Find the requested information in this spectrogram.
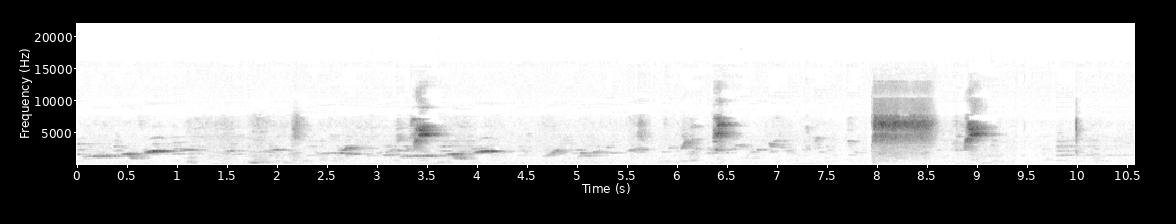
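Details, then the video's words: Orange-headed thrush song: varied warbled and whistled phrases, rising and falling, given in short bursts over several seconds, with a brief hiss of noise near the end. "burung anis merah"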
